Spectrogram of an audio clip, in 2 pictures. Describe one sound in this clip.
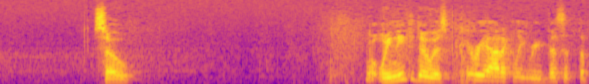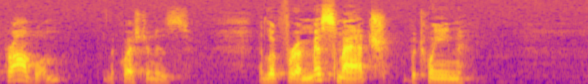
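An elderly man speaks calmly, a little way off.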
